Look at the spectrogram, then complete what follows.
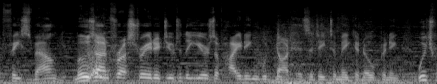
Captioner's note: normal tone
